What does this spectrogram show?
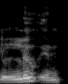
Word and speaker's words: Luton: believe that we see Jake Lutton or Luton I finally realized I was saying this name wrong so Jake lewton will see him showcase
